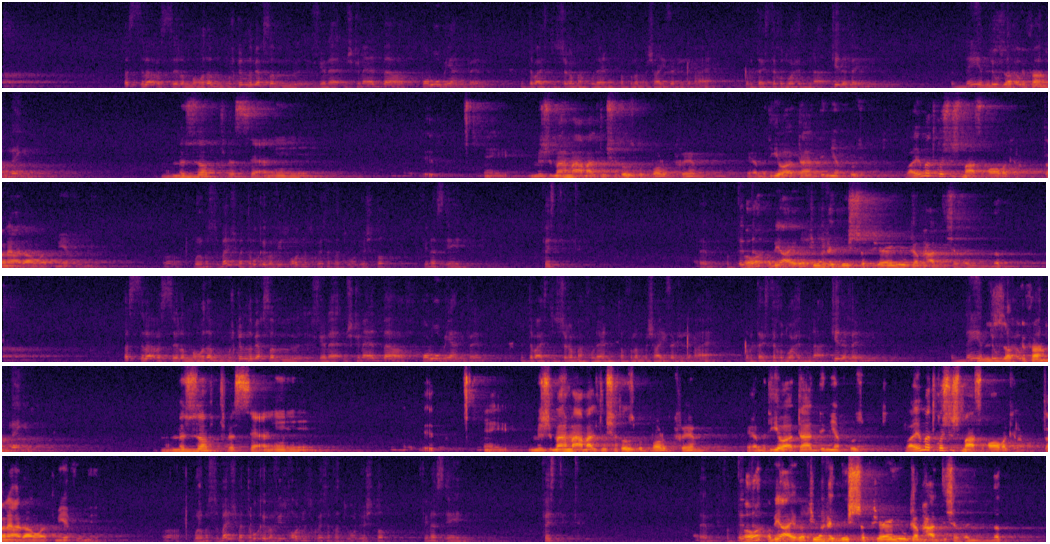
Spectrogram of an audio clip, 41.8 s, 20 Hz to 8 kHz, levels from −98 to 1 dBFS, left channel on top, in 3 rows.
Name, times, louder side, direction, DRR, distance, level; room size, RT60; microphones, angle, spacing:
voice 1, 1.6-6.5 6.9-9.6 9.9-11.7 12.7-14.4 24.1-24.4 25.1-25.3 30.0-33.1 33.5-34.1 35.1-35.6 37.2-39.1, right 2 dB, 15° right, 8 dB, 0.4 m, -43 dB
voice 2, 13.0-13.5 13.7-14.0 16.1-18.2 19.1-19.7 20.1-20.7 21.0-23.3 23.9-25.5 26.0-29.1 37.7-41.2, right 8 dB, 85° right, 12 dB, 0.4 m, -29 dB
16.0 x 14.5 x 4.1 m, 2.7 s
head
